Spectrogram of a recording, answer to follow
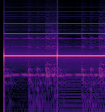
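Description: A steady electronic beep: one unbroken high sine-like tone, with a faint click about once a second.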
